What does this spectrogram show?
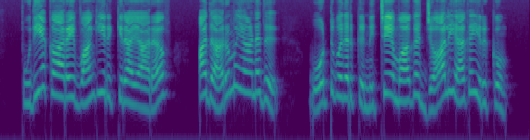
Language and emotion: Tamil, happy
